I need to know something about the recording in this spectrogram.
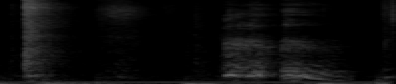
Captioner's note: clearing throat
